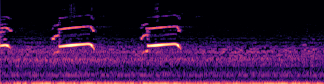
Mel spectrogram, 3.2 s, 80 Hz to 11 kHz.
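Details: Bald eagle on a Southwest Florida nest camera, November 2022: two clear, high whistled notes roughly a second apart, each rising slightly before dropping off, with a continuous low rumble of wind beneath.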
